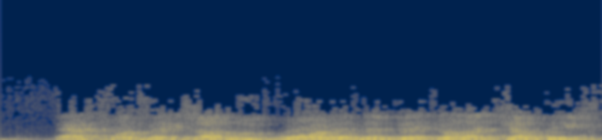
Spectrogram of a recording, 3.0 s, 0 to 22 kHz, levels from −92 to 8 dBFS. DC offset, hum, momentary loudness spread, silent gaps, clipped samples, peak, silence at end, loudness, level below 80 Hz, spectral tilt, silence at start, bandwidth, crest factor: under 0.1%; none; 5 LU; none; under 0.1%; -4 dBFS; 0 s; -17 LUFS; -38 dBFS; -7 dB/octave; 0 s; 7.4 kHz; 12 dB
